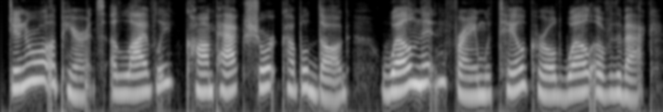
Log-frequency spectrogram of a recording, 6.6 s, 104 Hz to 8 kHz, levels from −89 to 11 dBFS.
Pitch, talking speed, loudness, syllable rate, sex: 245 Hz, 165 wpm, -17 LUFS, 5.2 syllables/s, female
